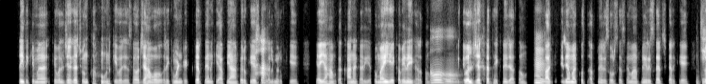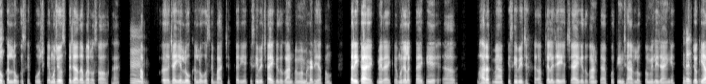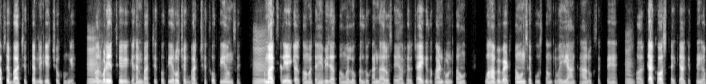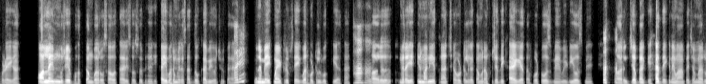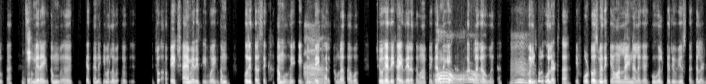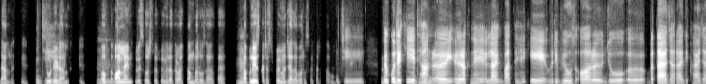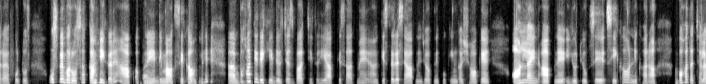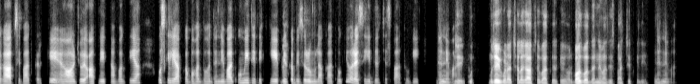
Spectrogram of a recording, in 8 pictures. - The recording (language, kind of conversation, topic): Hindi, podcast, ऑनलाइन संसाधन पुराने शौक को फिर से अपनाने में कितने मददगार होते हैं?
- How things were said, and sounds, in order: laughing while speaking: "हूँ"; in English: "रेकमेंडेड"; laughing while speaking: "जगह"; in English: "रिसोर्सेज़"; in English: "रिसर्च"; in English: "लोकल"; in English: "लोकल"; laughing while speaking: "बैठ"; laughing while speaking: "जगह"; in English: "लोकल"; in English: "कॉस्ट"; in English: "रिसोर्सेज़"; in English: "बुक"; in English: "फ़ोटोज़"; chuckle; in English: "वीडियोज़"; laughing while speaking: "गया देखने"; in English: "फ़ोटोज़"; in English: "रिव्यूज़"; in English: "रिसोर्सेज़"; in English: "रिसर्च"; in English: "रिव्यूज़"; in English: "फ़ोटोज़"; laughing while speaking: "काम लें"; in English: "कुकिंग"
